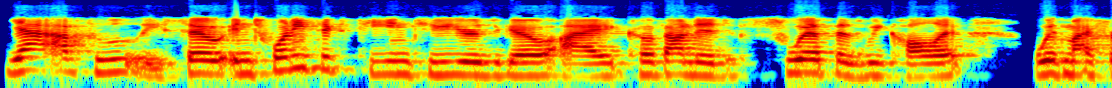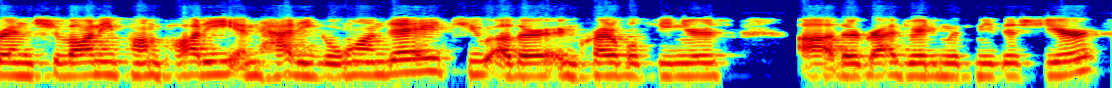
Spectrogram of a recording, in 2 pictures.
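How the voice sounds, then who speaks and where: A woman's voice: medium pitch, fairly even intonation, brisk, phone-quality sound. A woman in her early twenties with an American accent, speaking as a student panelist in an earnest, fluent, chatty way. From Kentucky, United States. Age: early 20s. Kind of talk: conversational personal introduction at a panel.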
